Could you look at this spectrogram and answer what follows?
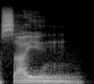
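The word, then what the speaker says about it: sin: 세타를 이렇게 씁니다 자 신이라고 읽지 않고 사인이라고 읽습니다 사인 코스라고 안 읽고 코사인 잠만요 코사인 그리고 탄이 아니고 탄젠트음 그래서이 직각이 여기 있다고 칠게요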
